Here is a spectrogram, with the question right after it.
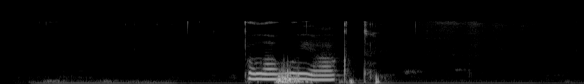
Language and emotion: Russian, sad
